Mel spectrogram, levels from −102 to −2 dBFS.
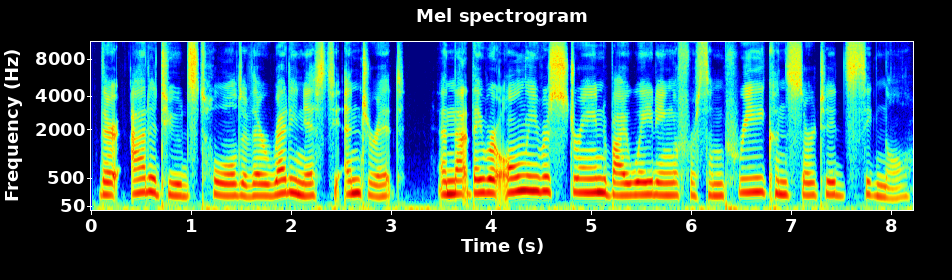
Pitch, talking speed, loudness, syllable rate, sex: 215 Hz, 155 wpm, -17 LUFS, 4.7 syllables/s, female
